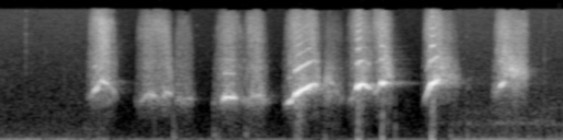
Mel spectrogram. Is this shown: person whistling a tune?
yes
